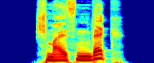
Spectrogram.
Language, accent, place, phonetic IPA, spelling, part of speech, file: German, Germany, Berlin, [ˌʃmaɪ̯sn̩ ˈvɛk], schmeißen weg, verb, De-schmeißen weg.ogg
- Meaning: inflection of wegschmeißen: 1. first/third-person plural present 2. first/third-person plural subjunctive I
